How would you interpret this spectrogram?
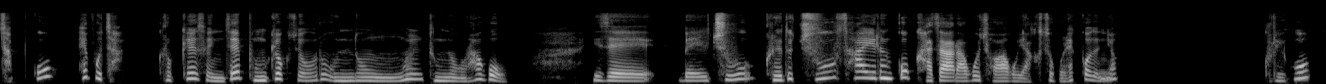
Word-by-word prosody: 잡고 350 +6 -2 0.3
해 - - +2
보자.' 290 -5 -2 0.4
그렇게 220 +7 -2
해서 245 -7 0
인제 165 - +3
본격적으로 190 -2 -2
운동을 170 +5 -3
등록을 165 -4 -3
하고 235 -2 0 0.8
이제 170 -4 +1 0.2
매일 175 0 -2
주 245 +5 +4
'그래도 205 +5 0
주 275 +7 +2
4 300 -1 +3
일은 290 -1 +4
꼭 315 +1 0
가자.'라고 175 +1 +5
저하고 155 -3 -1
약속을 140 +2 -7
했거든요. 230 +3 -3 1.5
그리고 265 - -2
190 Hz, 245 characters per minute, -25 LUFS, 170-255 Hz, 1.5 s, 가자.'라고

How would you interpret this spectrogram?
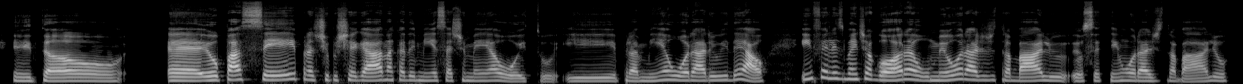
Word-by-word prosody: Então, 160 -1 +1 0.4
é, 175 -1 +6
eu 195 +1 +3
passei 215 +2 +4
pra 215 -4 -4
tipo 205 0 -5
chegar 190 -1 +3
na 205 - -1
academia 190 -3 -6
7:30, 175 -1 -4
8:00. 140 -4 -7
E 155 0 -6
pra 160 -3 -3
mim 165 +3 -8
é 210 - -1
o 210 - -3
horário 190 0 +1
ideal. 200 -7 +1 0.3
Infelizmente, 260 -2 -3
agora 210 0 +3
o 185 -3 -6
meu 190 +2 -3
horário 215 -4 +1
de 200 - -11
trabalho 175 -1 +1
eu 155 - -7
setei 165 +1 -5
um 180 +1 -7
horário 165 -2 0
de 160 - -12
trabalho 155 +2 -5
180 Hz, 150 wpm, -23 LUFS, 165-205 Hz, 0.4 s, é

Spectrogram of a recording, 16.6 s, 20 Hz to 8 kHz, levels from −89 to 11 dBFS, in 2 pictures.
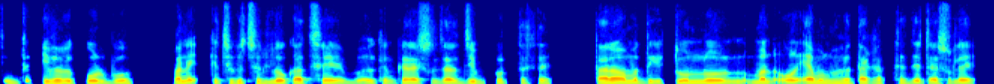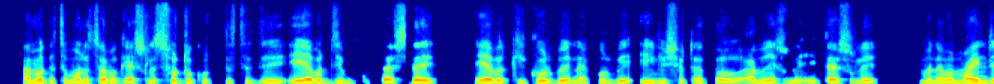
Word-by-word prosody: Gym 120 - -6
টা - - -3
কিভাবে 125 0 +3
করবো। 115 -5 +2 0.5
মানে 120 +2 +4 0.2
কিছু, 145 +3 -7
কিছু, 180 0 -5 0.2
লোক 135 +1 +5
আছে 135 - -3 0.2
ব্যা - - -5
ওইখানকার 110 +1 -2
আসলে 105 - -12
যারা 105 -1 +4
gym 115 0 -1
করতেছে। 100 - -7 0.4
তারাও 120 +1 +8
আমার 120 -1 0
দিকে 115 -1 -3
একটু 120 - -5
অন্যন 115 0 +4 0.3
মানে 110 0 +3
ও - - +4 0.2
এমনভাবে 150 +4 +1
তাকাচ্ছে 145 +1 -3
যেটা 130 - -1
আসলে 125 0 -1 0.5
আমার 120 +2 +4
কাছে 125 - -5
মনে 115 - +2
হচ্ছে 115 0 0
আমাকে 110 -1 -2
আসলে 105 0 -6
ছোট - - 0
করতেছে। - - -11
যে 100 - 0 0.2
এ - - +5
আবার 105 0 +1
gym 105 -1 -3
করতে - - -6
আসছে, - - +1 0.5
এ - - +3
আবার 110 0 0
কি - - -9
করবে 110 +4 +2
না - - -1
করবে 115 +4 -2 0.2
এই 115 - +1
বিষয়টা। 110 -2 -6
তো - - -1 0.3
আমি 110 +2 0
আসলে 115 0 -7
এটা - - -1
আসলে 110 +2 -5 0.5
মানে 100 0 -2
আমার 100 0 +1
mind 115 -1 +5
115 Hz, 205 wpm, -24 LUFS, 110-125 Hz, 0.5 s, তারাও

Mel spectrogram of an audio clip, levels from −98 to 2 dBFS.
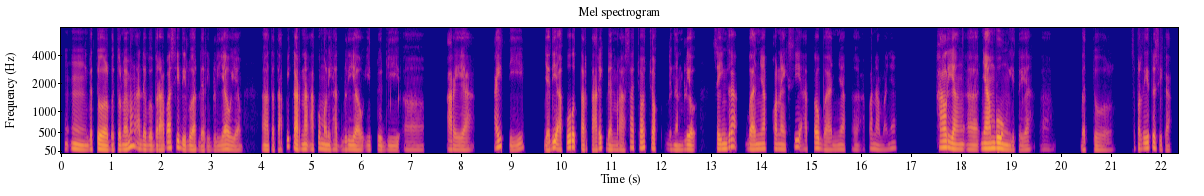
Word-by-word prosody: Mhm, 105 -5 0
betul 105 -3 +5
betul. 95 +2 -2
Memang 140 - +3
ada 105 -3 -1
beberapa 95 +5 +1
sih 145 -1 0
di 105 - +1
luar 95 -1 0
dari 90 0 -8
beliau 95 +4 0
ya, 90 0 -5 0.4
eee, 95 -1 0
tetapi 95 - -6
karena 115 -6 +3
aku 105 +4 -4
melihat 105 -2 -1
beliau 95 0 -1
itu 95 0 -7
di, 90 +1 -7
eee, 95 0 -13 0.5
area 95 -2 -3 0.4
IT, 150 +1 0 0.7
jadi 115 +11 +4
aku 145 +3 +5 0.2
tertarik 100 +4 -1
dan 100 -4 -2
merasa 95 +8 -5
cocok 135 -4 0 0.2
dengan 100 -4 -7
beliau. 100 0 +2 0.4
Sehingga 115 +9 +2 0.2
banyak 110 +2 +1
koneksi 115 +7 -3
atau 125 +4 0
banyak, 95 +1 -7 0.2
eee, 100 -1 -15
apa 105 +4 -16
namanya, 105 +5 -12 0.8
hal 145 +1 +7
yang, 110 -4 +3
eee, 100 -1 -3
nyambung 125 -4 +7
gitu 95 0 -9
ya, - - -14 0.2
eee, 100 -2 -24 0.6
betul. 90 -2 -9 0.4
Seperti 115 +2 -5
itu 140 +1 -1
sih, 105 -6 -11
Kak. 90 -2 -11
100 Hz, 135 wpm, -29 LUFS, 95-115 Hz, 0.8 s, hal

